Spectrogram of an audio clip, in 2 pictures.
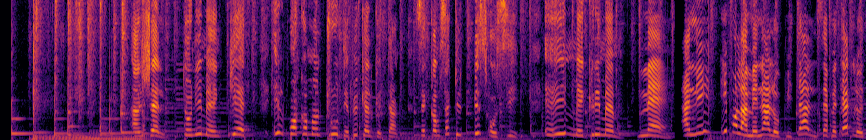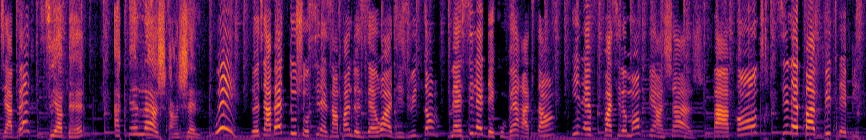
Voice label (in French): Spot radio sensibilisation francais; sensibilisation sur le diabete de lenfant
